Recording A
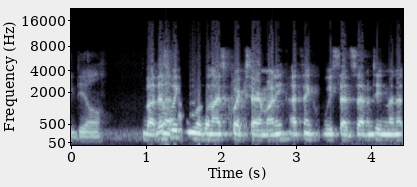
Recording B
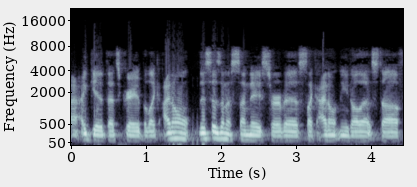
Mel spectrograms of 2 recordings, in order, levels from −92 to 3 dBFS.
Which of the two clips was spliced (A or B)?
A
